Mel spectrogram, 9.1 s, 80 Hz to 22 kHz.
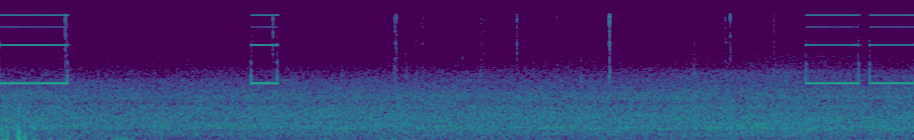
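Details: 2005 Mercedes S320 W220 with wipers not working and relays clicking on the left SAM, multimeter continuity check on relay pin wiring: short clean high-pitched beeps, wire unbroken at the probed points.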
